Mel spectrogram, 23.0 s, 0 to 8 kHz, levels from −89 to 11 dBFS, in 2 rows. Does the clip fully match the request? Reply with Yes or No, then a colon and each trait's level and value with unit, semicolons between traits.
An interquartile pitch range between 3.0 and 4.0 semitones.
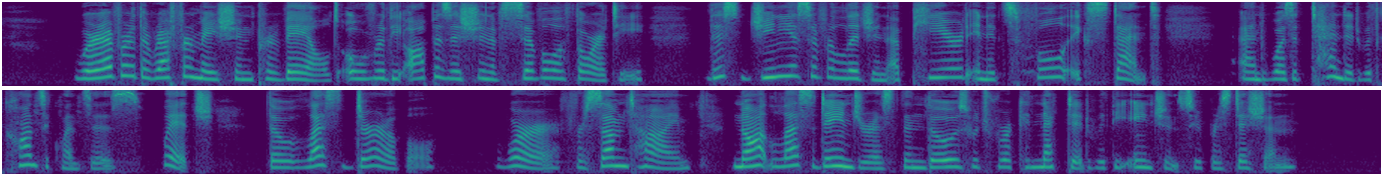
Yes: average, 3.7 semitones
